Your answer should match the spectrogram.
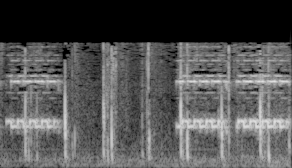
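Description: Telephone ringing in trilling, warbling bursts of a high tone, repeated a few times, with a few sharp knocks in the quiet gap between rings.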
